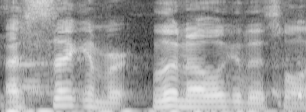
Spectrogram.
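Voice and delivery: loud laughing. Real, not acted. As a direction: laugh hard while pointing it out. Excited laughing at a friend sweating.

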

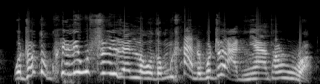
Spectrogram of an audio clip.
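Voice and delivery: usual speaking voice

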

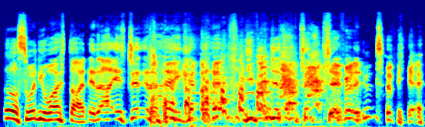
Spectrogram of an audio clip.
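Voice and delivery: high, laughing impression of a quiz host; mock Chris Tarrant. Mocking the impersonating interviewer, high and giggly. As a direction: play the host breaking into giggles.

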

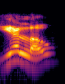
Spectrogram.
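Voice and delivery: YELLOW with a gliding Y; emphatic model YELLOW, no J sound; soft Y. Shown as a demonstration. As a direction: say YELLOW starting on ee. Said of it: "es el color".

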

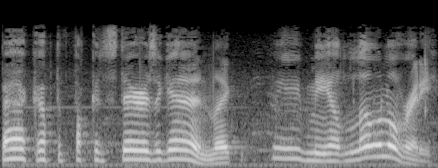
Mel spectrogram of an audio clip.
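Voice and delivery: high, loud parental shout; fed-up holler, pitch way up; exasperated yelling. Real, not acted. Yells at child to leave.

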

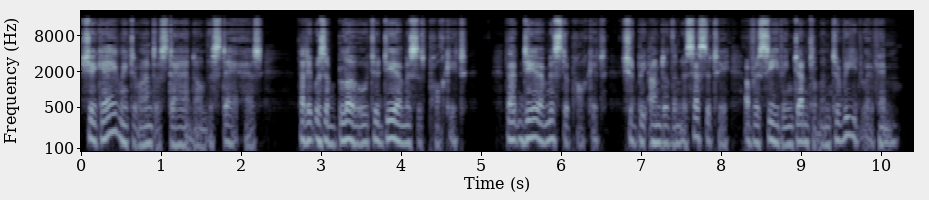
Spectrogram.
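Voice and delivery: ordinary delivery

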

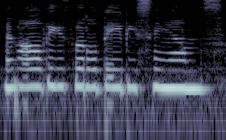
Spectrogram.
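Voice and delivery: cooing over babies. Real, not acted. Cooing over baby kittens.

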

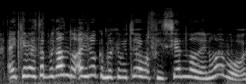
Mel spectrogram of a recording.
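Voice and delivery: high, loud alarm. Real, not acted. Player attacked underwater and running out of air, alarmed. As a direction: cry out in a mild panic.

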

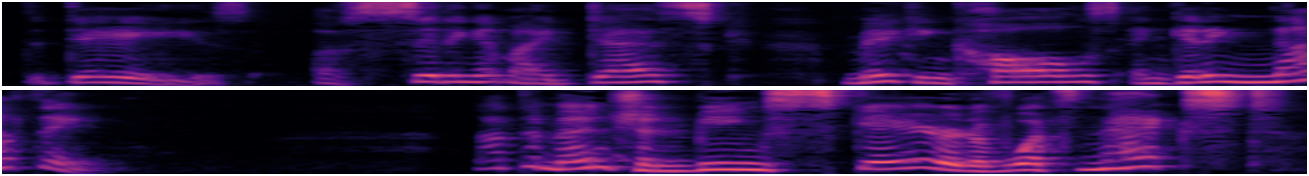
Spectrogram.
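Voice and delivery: high, loud, slow and building; desperate outburst. Acted. Venting despair over job.

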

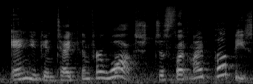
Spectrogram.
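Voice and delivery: a hint of an eager pup; barking dog. A narrator's reading. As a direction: pipe up like a friendly storybook dog. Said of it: "barked Daisy".

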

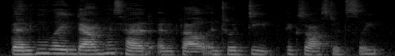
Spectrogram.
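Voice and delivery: plain reading voice

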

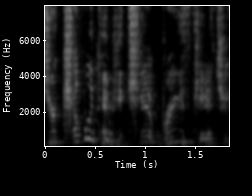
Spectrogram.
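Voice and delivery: high, loud desperate yell; screaming at a cop. Retold or imitated. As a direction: yell at the officer to stop. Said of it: "I, I screaming at him".

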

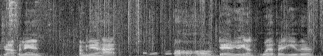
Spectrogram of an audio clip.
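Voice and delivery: usual speaking voice

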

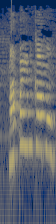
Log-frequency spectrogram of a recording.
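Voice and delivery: high-pitched mock yell; acted-out holler, pitched well up; retold shout. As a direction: imitate dad challenging an intruder. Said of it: "terus dia langsung teriak".

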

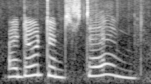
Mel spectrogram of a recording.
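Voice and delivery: high, slow squeaky whine. Real, not acted. Player baffled by mole rats, high squeaky whine. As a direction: whine in mock despair.

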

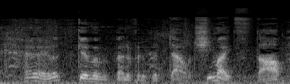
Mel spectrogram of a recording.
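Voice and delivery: lightly voiced, naive enemy soldier; a hint of a trusting guard talking himself into mercy; mock enemy voice. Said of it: "They're just like".

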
